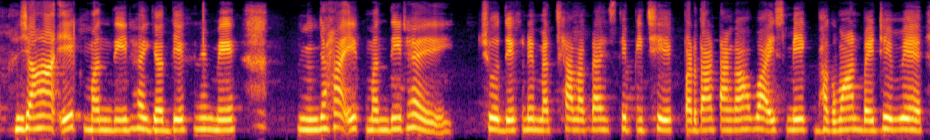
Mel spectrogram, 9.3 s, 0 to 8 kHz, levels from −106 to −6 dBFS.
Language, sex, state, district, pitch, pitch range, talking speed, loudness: Hindi, female, Bihar, Araria, 230 Hz, 220-240 Hz, 200 wpm, -14 LUFS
